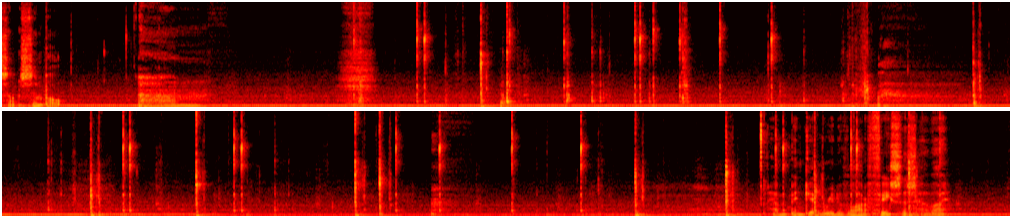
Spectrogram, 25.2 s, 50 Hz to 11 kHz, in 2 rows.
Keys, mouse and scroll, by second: 0.0-1.5 middle drag, 1.6 middle click, 1.8 middle click, 5.2 click, 6.0 a, 6.0-7.4 middle drag, 7.9 right click, 8.3 middle click, 8.5-10.8 drag, 12.2 KP_1, 13.7 Tab, 15.0 z, 17.0 a, 17.4 b, 19.0-20.7 drag, 21.7 z, 22.8 Tab, 23.9 a, 24.2 middle click.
